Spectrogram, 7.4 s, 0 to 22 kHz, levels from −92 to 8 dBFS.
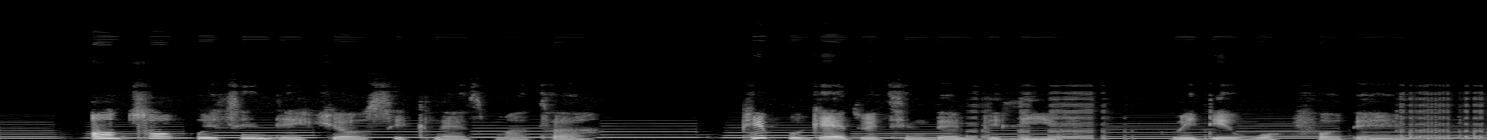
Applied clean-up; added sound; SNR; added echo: none; Wind instrument, woodwind instrument; 14 dB; none.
